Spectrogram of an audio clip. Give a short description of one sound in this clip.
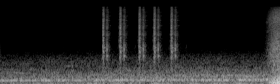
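Menu clicks tick in quick succession.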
